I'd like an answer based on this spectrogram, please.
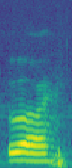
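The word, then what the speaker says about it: Urim: the Thum and um the closest I'll try the best I can but what I got was it's more like or and Tom would be the more correct Hebrew pronunciation so this concludes the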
